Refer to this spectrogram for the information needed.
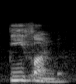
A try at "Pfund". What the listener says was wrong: Fund. It's not P fund, it's just fund. P is silent.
